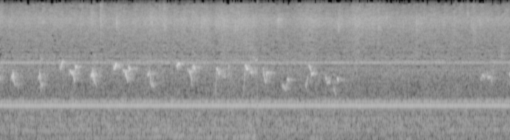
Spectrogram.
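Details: Sooty-headed bulbul in morning 'ropel' song, a string of quick whistled slurs for about five seconds, then only scattered notes, set against a broad hiss of background noise and a steady hum.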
